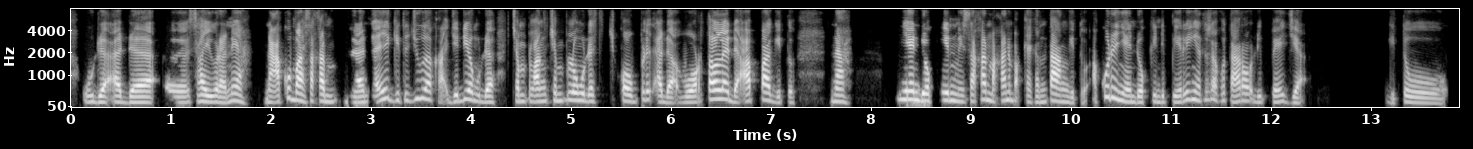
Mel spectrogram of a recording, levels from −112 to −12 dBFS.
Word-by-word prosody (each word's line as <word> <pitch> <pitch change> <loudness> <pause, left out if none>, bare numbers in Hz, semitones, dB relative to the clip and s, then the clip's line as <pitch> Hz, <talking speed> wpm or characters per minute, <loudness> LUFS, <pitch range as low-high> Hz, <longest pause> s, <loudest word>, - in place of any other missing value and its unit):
udah 185 0 +1
ada, 170 -1 +4 0.3
eee, 165 0 -1
sayurannya. 190 +1 +1 0.2
Nah, 170 - +5
aku 305 - -2
masakan 205 -3 +3
Belandanya 175 +10 0
gitu 225 -2 -9
juga 270 - +3
Kak, - - -3
jadi 220 +7 +1
yang - - -6
udah 180 0 +3 0.2
cemplang-cemplung, 205 +4 0
udah 200 -1 -2
ce - - -19
komplit, 205 +5 0
ada 170 -3 +1
wortelnya, 260 +11 +5
ada - - +1
apa 230 0 +4
gitu. 165 - -10 0.4
Nah, 190 -1 +2 0.5
nyendokin, 235 -3 +3
misalkan 200 +6 0
makanya 225 +2 -1
pakai 185 - -9
kentang 185 +1 +4
gitu, 155 - -11
aku - - -9
udah 295 - +2
nyendokin 180 +2 -4
di - - -7
piringnya, 230 +8 -3
terus 245 - -6
aku 220 - -8
taruh 215 - +1
di 175 - -9
meja, 180 -1 -5 0.8
gitu 155 -6 -6
195 Hz, 175 wpm, -24 LUFS, 175-225 Hz, 0.8 s, Nah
